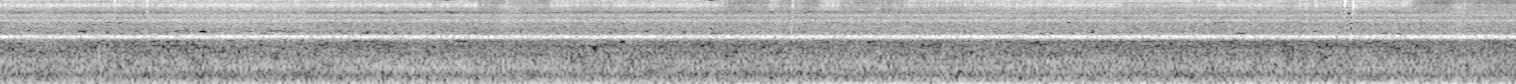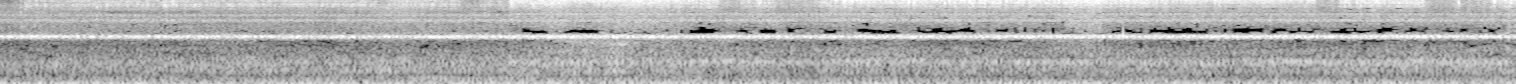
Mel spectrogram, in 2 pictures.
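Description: A cicada holds a steady, high, unbroken whine over the soft patter of rain.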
